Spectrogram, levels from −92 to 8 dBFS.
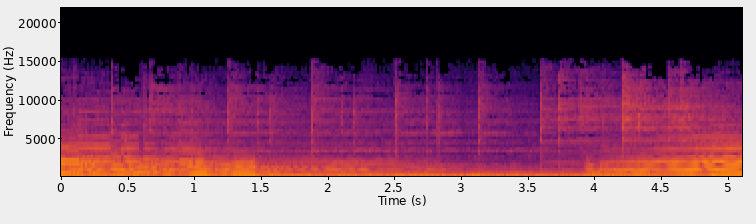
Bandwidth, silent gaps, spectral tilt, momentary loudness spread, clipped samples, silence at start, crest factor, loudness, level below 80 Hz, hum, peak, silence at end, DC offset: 15.5 kHz; none; -4 dB/octave; 10 LU; under 0.1%; 0 s; 16 dB; -23 LUFS; -42 dBFS; none; -6 dBFS; 0 s; under 0.1%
